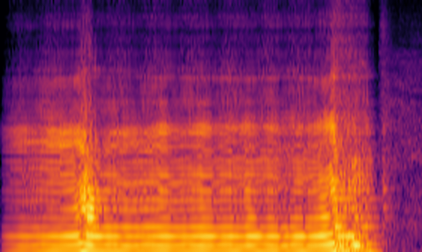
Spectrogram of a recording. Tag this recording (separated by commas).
Music, Musical instrument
